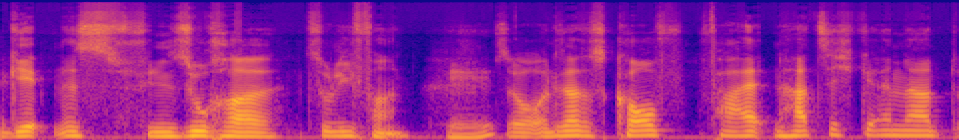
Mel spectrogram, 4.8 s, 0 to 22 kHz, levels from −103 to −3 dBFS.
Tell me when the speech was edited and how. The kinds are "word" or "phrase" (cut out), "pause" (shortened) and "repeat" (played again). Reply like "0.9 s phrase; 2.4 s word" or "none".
2.7 s phrase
